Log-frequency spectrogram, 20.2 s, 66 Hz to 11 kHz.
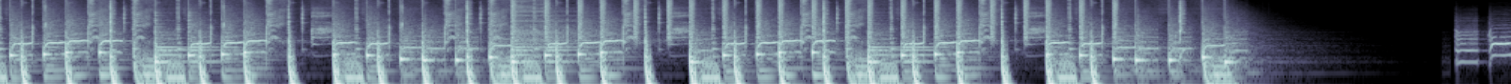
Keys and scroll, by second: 0.8 ctrl+0, 1.5 ctrl+t, 3.5 ctrl+0, 3.7 Tab, 3.8 Tab, 4.0 Tab, 4.2 ctrl+0, 4.4 ctrl+s, 8.2 ctrl+t, 10.1 ctrl+alt+shift+\, 12.1 Tab, 16.2 Return, 16.6 ctrl+t, 18.0 5, 18.5 z, 19.1 v.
